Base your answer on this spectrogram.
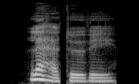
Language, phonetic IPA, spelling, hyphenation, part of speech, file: Hungarian, [ˈlɛhɛtøːveː], lehetővé, le‧he‧tő‧vé, adjective, Hu-lehetővé.ogg
- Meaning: translative singular of lehető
